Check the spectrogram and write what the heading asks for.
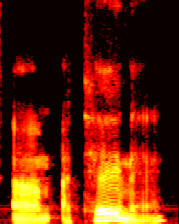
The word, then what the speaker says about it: Athene: 5th century, Athene. Athene. Now, later, the pronunciation of theta, which modern Greeks call theta,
